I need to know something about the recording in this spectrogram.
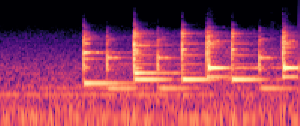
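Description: Mobile phone ringtone: a quick melody of bright, chiming notes that starts about half a second in and repeats its short phrase.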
